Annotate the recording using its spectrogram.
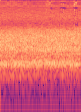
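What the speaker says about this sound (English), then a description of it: "Crowd are loving this." Steady, dense roar of a rugby league stadium crowd cheering at a St Helens versus London Broncos match, continuous and loud without breaks through the short moment.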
